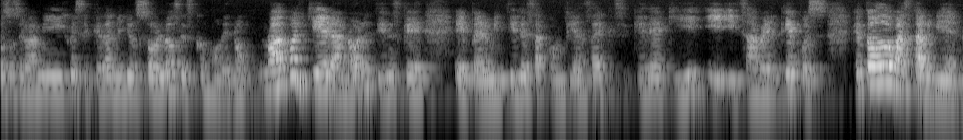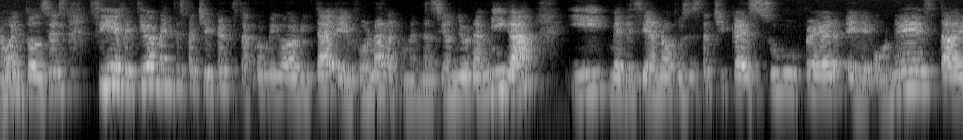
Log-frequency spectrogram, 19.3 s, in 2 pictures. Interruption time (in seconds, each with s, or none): none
